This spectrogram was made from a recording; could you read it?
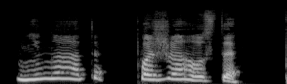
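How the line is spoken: Squeaky trembling plaintive voice. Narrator (Russian): пропищала она дрожащим жалобным голоском

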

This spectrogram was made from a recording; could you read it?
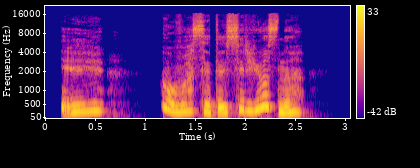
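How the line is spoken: Hoarse, shaken voice. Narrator (Russian): севшим голосом проговорила Люсьена

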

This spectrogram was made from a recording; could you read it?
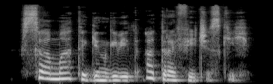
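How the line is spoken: Snorting. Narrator (Russian): фыркнула

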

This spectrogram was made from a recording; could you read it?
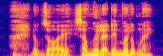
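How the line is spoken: Sighing. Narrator (Vietnamese): Triệu Nhan thở dài nói

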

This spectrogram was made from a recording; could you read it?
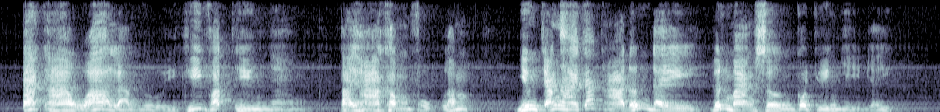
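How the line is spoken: Hearty loud laughter. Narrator (Vietnamese): Người ấy cười to ha hả nói

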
